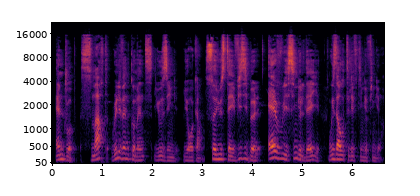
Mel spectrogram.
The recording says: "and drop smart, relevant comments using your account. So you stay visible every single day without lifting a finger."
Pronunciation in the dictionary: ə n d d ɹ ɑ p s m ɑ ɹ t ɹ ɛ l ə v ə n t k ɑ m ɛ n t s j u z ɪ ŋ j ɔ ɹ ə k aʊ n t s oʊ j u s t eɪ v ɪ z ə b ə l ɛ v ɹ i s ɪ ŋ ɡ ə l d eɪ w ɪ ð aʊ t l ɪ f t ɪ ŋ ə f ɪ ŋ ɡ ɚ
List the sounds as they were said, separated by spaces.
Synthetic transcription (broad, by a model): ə n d d ɹ ɑ p s m ɑ ɹ t ɹ ɛ l ə v ə n t k ɑ m ɛ n t s j u z ɪ ŋ j ɔ ɹ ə k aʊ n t s oʊ j u s t eɪ v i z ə b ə l ɛ v ɹ i s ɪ ŋ ɡ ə l d eɪ w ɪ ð aʊ t l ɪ f t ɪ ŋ ə f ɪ ŋ ɡ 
